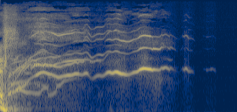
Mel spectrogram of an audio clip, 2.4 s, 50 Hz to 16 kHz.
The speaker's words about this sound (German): Hast du gehört, wie sie Lunge gepfiffen hat? Man, das sind jeden das, Tag 600 Züge E-Zigarette. Das ist Captain pfeifende Lunge, ja.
